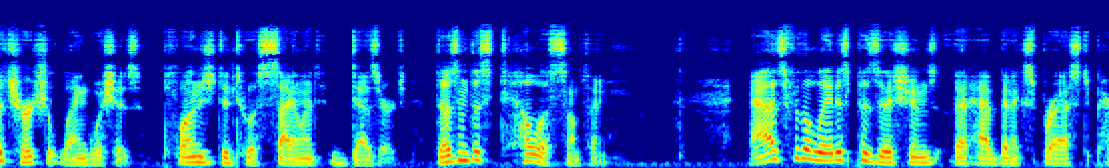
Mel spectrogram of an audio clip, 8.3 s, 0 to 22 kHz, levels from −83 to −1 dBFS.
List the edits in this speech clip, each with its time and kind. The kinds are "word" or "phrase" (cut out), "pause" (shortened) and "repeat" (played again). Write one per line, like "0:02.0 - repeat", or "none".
0:03.1 - pause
